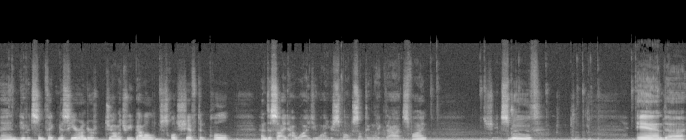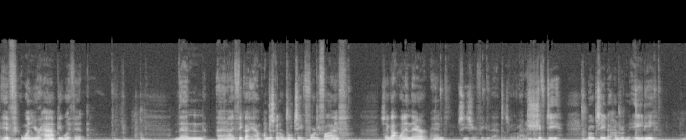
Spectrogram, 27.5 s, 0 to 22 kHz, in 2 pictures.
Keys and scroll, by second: 10.2 alt+a, 16.5 KP_7, 19.4 r, 19.8 4, 20.0 5, 24.4-26.4 typing.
